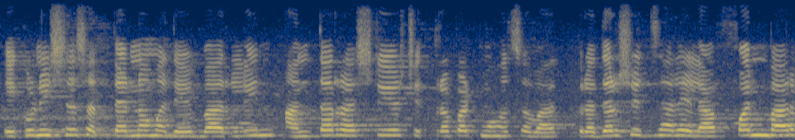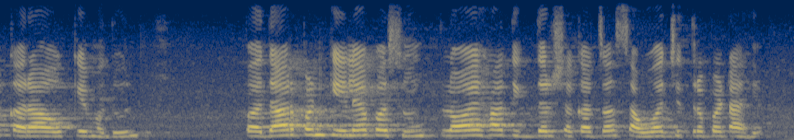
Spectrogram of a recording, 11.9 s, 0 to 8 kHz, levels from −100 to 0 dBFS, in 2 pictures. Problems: none marked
